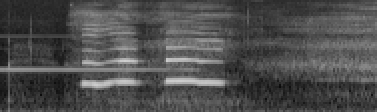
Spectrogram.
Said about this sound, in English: Wait, what's the note that she sings? I don't know. Hold on, should I try to do a whistle note?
